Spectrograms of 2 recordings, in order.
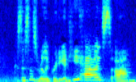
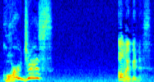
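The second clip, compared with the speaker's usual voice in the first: high, loud delighted squeal on gorgeous; excited squeal; 5 semitones higher, 10 dB louder, slower than usual. Real, not acted. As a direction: gush over it like you can't believe it. Showing off the transfer.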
